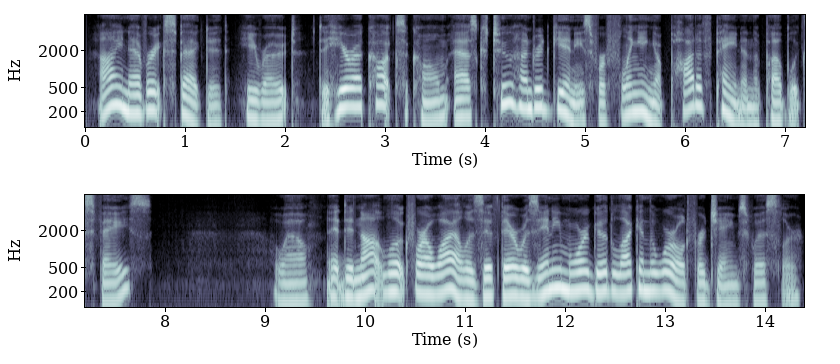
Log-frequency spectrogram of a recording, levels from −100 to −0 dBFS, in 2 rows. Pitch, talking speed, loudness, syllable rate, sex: 180 Hz, 190 wpm, -17 LUFS, 4.7 syllables/s, female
